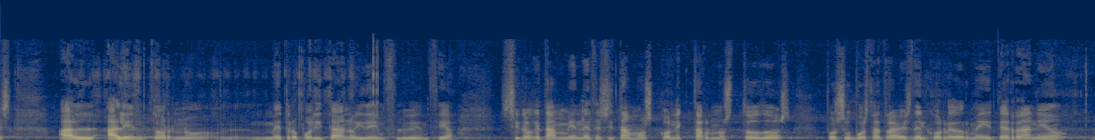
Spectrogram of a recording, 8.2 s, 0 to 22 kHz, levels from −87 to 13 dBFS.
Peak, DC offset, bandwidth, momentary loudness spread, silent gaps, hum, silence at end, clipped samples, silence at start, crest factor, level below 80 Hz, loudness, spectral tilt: -6 dBFS; under 0.1%; 16 kHz; 12 LU; none; none; 0 s; under 0.1%; 0 s; 22 dB; -76 dBFS; -27 LUFS; -4 dB/octave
